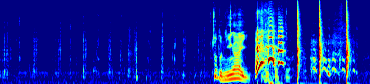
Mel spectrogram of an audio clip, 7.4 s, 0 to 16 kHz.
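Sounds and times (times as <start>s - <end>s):
biting and chewing a burnt blackened homemade pancake: 0.0s - 4.7s
speech: 4.3s - 5.8s
laughter: 5.1s - 7.2s.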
